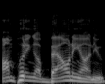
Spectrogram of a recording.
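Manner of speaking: ordinary delivery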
